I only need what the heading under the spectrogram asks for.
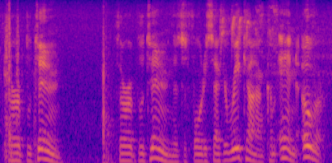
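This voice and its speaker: An actor playing a stubborn, embattled army major in an audio drama, barking orders and radio procedure. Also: male voice, mid-range voice, expressive, moderate pace, close to an everyday voice. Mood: urgent. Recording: muffled, lo-fi, with background noise.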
